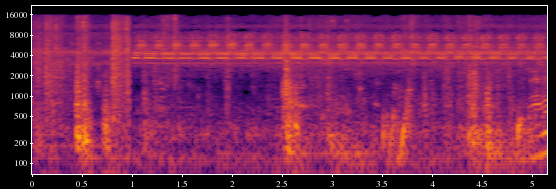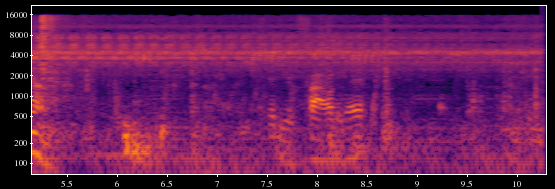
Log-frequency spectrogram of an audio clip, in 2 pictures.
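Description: Water laps gently against a wooden boat.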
